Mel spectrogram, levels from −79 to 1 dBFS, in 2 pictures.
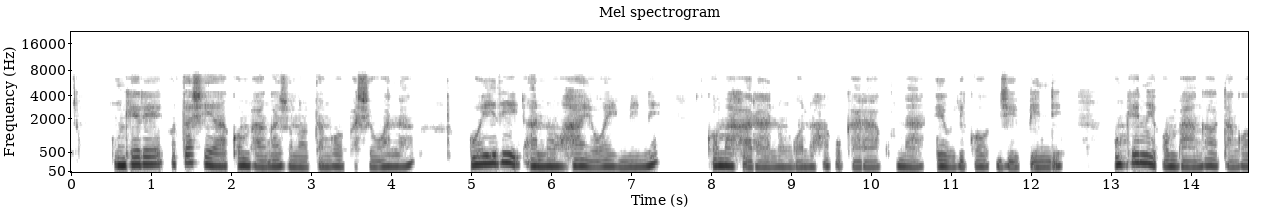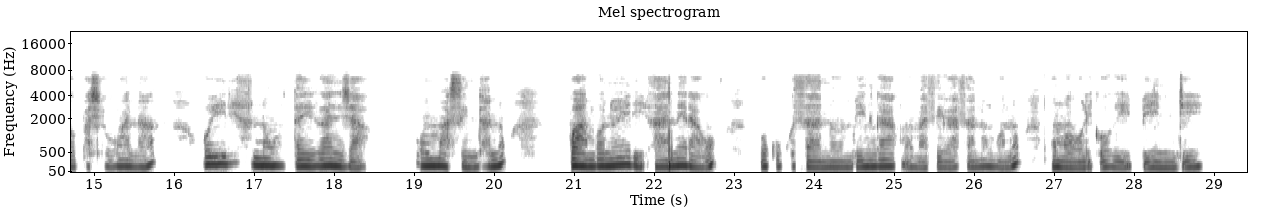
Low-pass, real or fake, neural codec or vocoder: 7.2 kHz; fake; codec, 16 kHz, 16 kbps, FreqCodec, larger model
